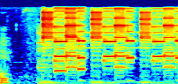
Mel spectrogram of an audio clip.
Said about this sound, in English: We've got a few little voices coming up there, haven't we? That one's a nice electronic voice.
